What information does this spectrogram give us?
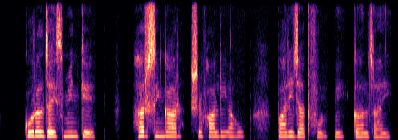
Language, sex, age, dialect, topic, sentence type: Magahi, female, 18-24, Central/Standard, agriculture, statement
